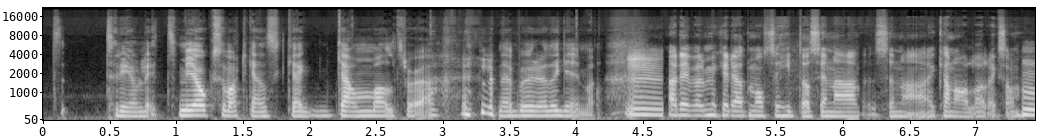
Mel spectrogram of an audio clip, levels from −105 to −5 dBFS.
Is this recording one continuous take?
no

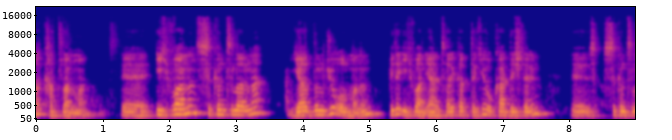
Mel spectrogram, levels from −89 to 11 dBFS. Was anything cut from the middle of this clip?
yes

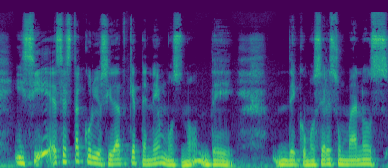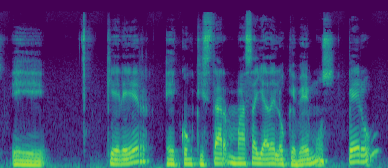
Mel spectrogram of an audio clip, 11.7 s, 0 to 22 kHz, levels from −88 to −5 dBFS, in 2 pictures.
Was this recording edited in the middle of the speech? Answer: no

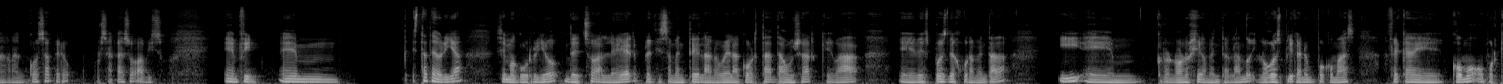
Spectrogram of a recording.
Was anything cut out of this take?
yes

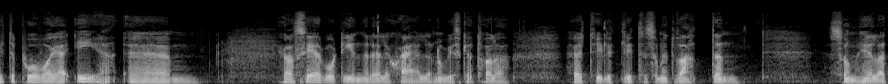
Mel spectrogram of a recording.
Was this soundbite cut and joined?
yes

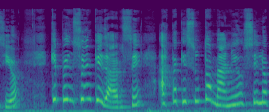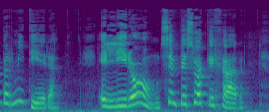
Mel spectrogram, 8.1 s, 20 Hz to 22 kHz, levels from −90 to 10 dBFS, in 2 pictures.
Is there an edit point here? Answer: yes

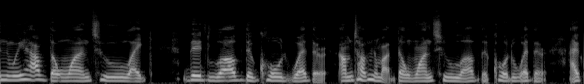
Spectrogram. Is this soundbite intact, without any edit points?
no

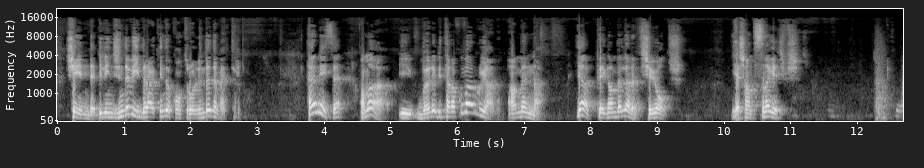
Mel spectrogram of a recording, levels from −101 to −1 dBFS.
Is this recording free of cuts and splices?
no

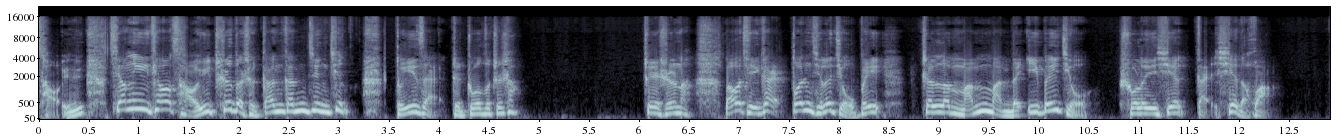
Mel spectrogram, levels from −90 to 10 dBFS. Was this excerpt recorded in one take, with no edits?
no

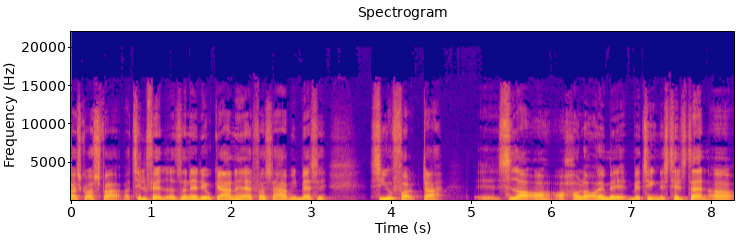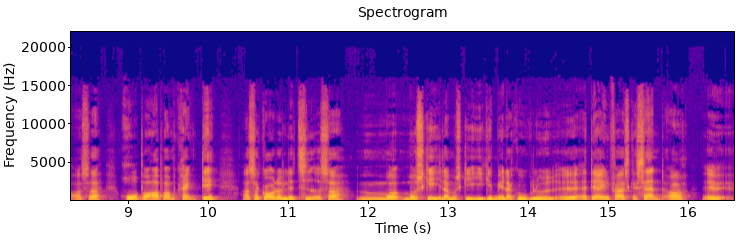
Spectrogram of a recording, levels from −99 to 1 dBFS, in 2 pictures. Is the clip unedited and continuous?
yes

